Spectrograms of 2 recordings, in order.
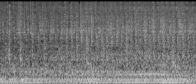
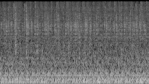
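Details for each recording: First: New project car, a little smoke at start and probably stale fuel and oil: rough, busy idle with ticking and a faint whine; owner suspects the empty power steering and the water pump. Noisy idle, cause unconfirmed. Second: Old project car after adding power steering fluid, fixing a leak with a copper washer and topping up low coolant: smooth, steady idle with even pulses and no misses, knocks or whine, far better than before. Normal idle.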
